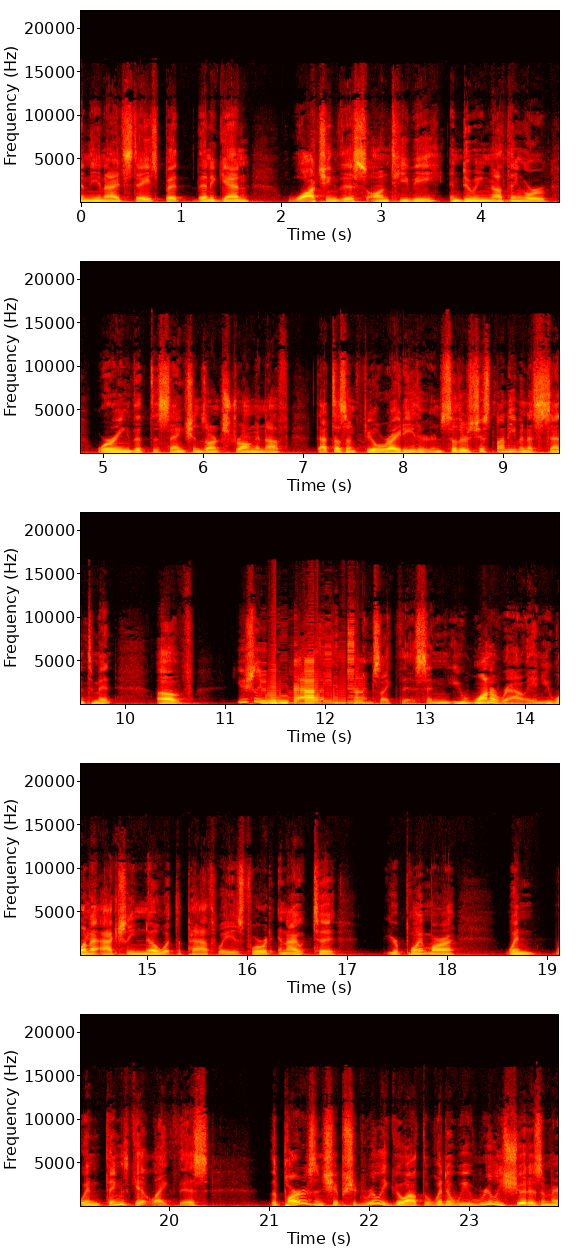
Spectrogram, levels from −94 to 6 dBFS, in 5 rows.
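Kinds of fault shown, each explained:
Robotic sound from repeated short buffers: a rigid, metallic 200 Hz buzz before "like this and you", likely from a 5 ms block replayed in place of skipped audio; the spectrogram shows flat, evenly spaced harmonic stripes.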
